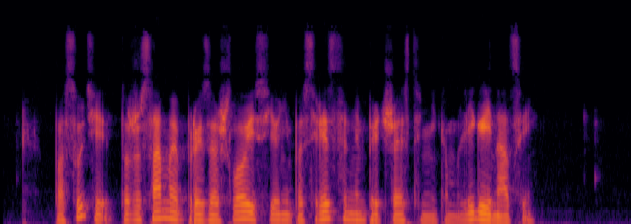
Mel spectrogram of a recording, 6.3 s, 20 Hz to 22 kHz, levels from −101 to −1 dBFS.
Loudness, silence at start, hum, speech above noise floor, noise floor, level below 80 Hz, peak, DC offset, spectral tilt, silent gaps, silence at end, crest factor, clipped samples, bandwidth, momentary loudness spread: -37 LUFS; 0.2 s; none; 39 dB; -75 dBFS; -62 dBFS; -16 dBFS; under 0.1%; -6.5 dB/octave; none; 1 s; 22 dB; under 0.1%; 12.5 kHz; 13 LU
